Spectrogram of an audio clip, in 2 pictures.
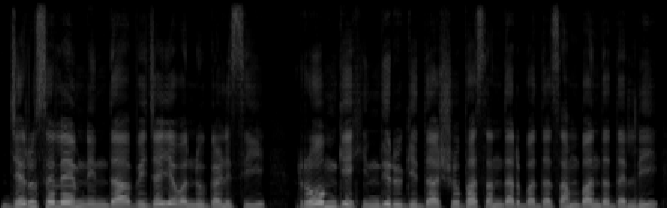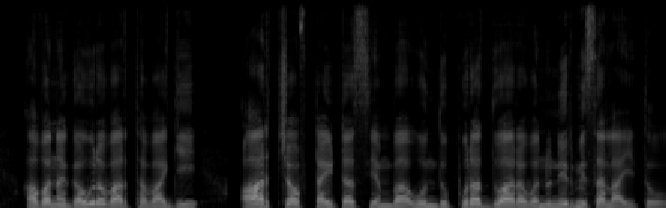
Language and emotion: Kannada, neutral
